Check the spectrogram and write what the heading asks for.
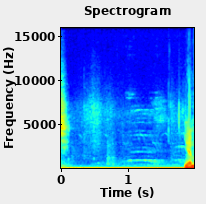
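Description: A man's speech through a microphone breaks off and picks up again near the end, with a steady low hum underneath. About a second in, a faint short call rises and falls in pitch.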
